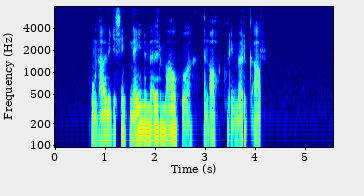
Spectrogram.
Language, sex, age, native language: Icelandic, male, 20-29, Icelandic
